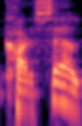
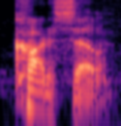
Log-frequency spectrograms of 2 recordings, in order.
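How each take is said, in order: First: The stress is on the last syllable. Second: The stress is on the first syllable. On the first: The speaker calls it wrong. "don't say carcel" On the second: The speaker calls it right. "say carcel"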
